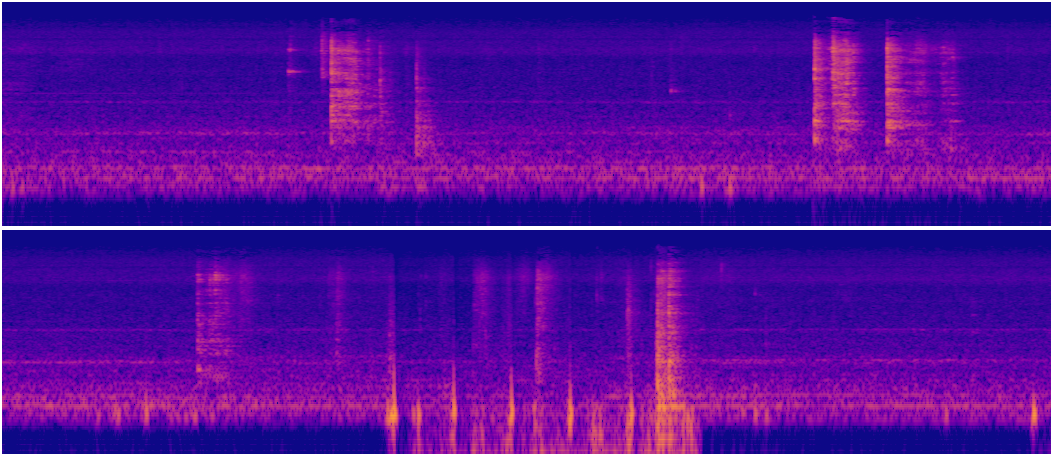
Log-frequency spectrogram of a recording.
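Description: Fork and chopsticks scraping and clinking against a frying pan and a ceramic plate as spaghetti is lifted out and twirled onto the plate. About two-thirds of the way through comes a run of louder knocks and thuds. A steady low hum runs underneath.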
